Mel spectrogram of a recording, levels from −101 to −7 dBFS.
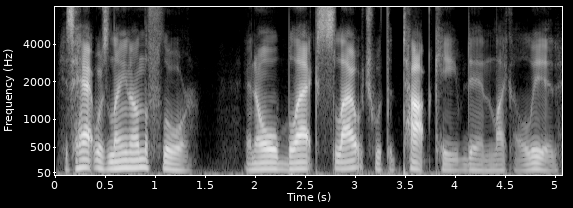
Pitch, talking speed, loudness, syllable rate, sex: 110 Hz, 225 wpm, -22 LUFS, 4.5 syllables/s, male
